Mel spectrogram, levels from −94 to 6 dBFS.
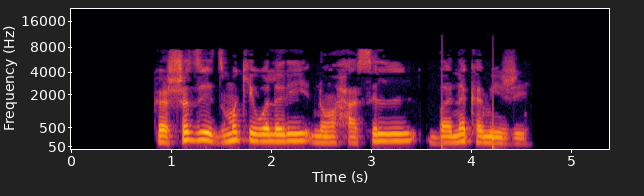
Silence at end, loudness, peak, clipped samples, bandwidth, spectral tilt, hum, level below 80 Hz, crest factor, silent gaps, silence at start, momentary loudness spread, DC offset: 0.85 s; -17 LUFS; 0 dBFS; under 0.1%; 8 kHz; -6 dB/octave; none; -52 dBFS; 18 dB; none; 0.85 s; 9 LU; under 0.1%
